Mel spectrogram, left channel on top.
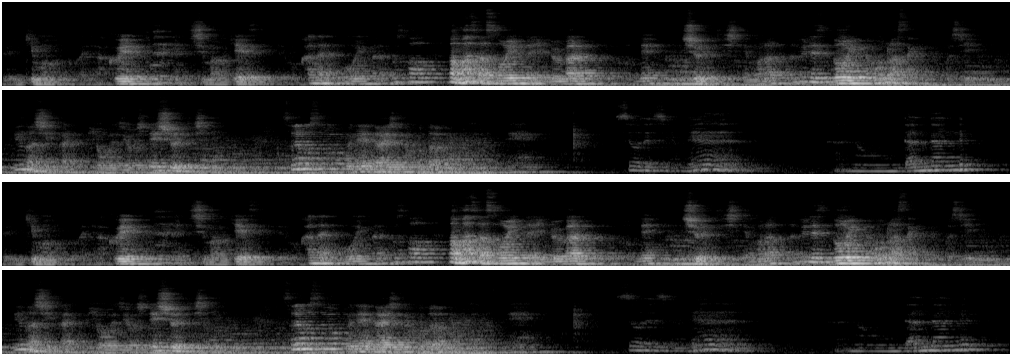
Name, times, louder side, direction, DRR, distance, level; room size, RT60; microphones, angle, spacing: voice 1, 0.0-1.3 1.9-2.5 2.7-5.8 6.2-6.5 6.8-9.0 9.4-9.7 10.2-12.2 13.0-15.3, right 1 dB, ahead, -9 dB, 1.0 m, -27 dB
voice 2, 1.5-1.8 16.2-17.5 18.4-19.7, left 1 dB, 75° left, 2 dB, 0.6 m, -40 dB
sound 1, 5.2-15.8, equal, 25° left, 0.7 m, -37 dB
2.9 x 2.3 x 2.6 m, 1.0 s
head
